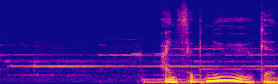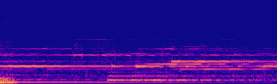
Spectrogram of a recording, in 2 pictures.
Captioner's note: german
